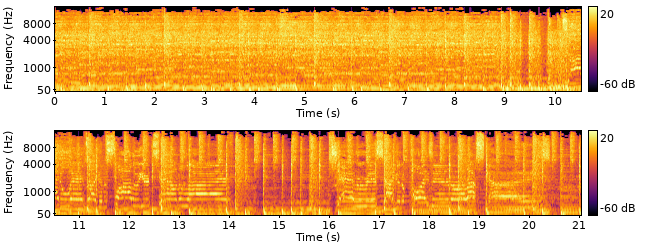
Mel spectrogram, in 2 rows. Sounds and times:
Video game music: 0.0 - 11.2
Pop music: 0.0 - 21.0.

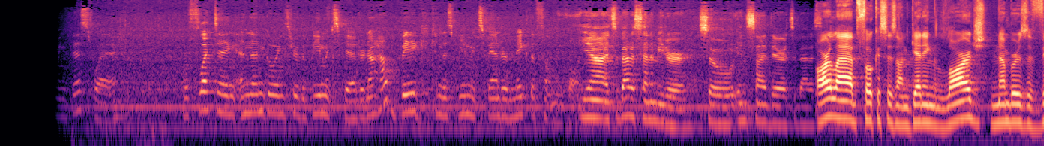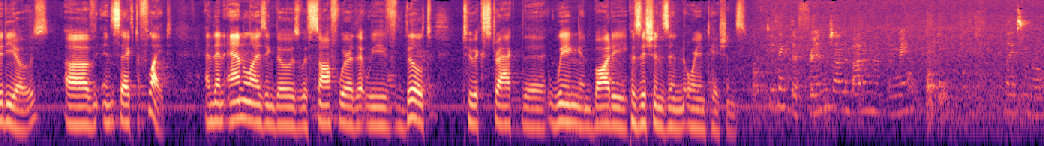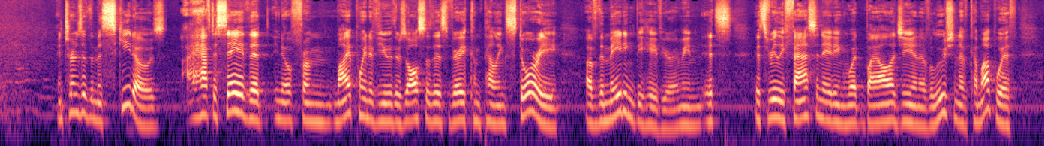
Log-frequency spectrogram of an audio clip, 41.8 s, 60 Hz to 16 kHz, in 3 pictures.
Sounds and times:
Speech: 8.8 - 26.1, 27.5 - 41.4.

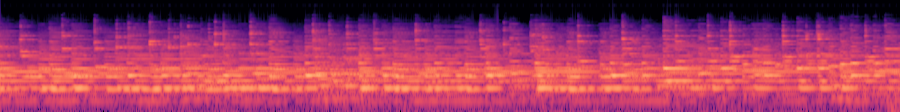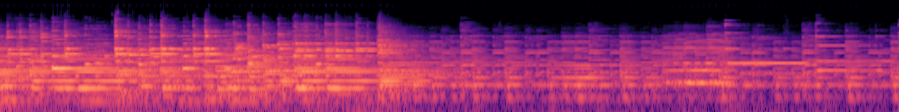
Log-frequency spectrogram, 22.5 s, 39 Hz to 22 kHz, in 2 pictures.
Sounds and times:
Tubular bells: 0.0 - 16.6, 20.2 - 22.4.

